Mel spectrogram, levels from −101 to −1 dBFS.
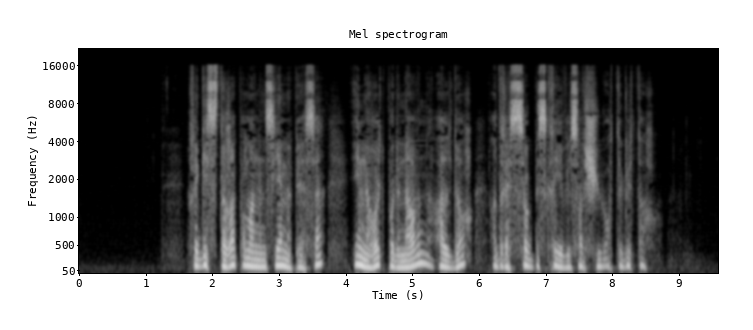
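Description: At 4.63 s a short hiss arrives just ahead of a sharp onset in the speech, and the attack itself sounds softened and smeared. This is pre-echo: the codec spread quantisation noise across the whole transform block, so noise sized for the loud attack leaked about 17 ms earlier.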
